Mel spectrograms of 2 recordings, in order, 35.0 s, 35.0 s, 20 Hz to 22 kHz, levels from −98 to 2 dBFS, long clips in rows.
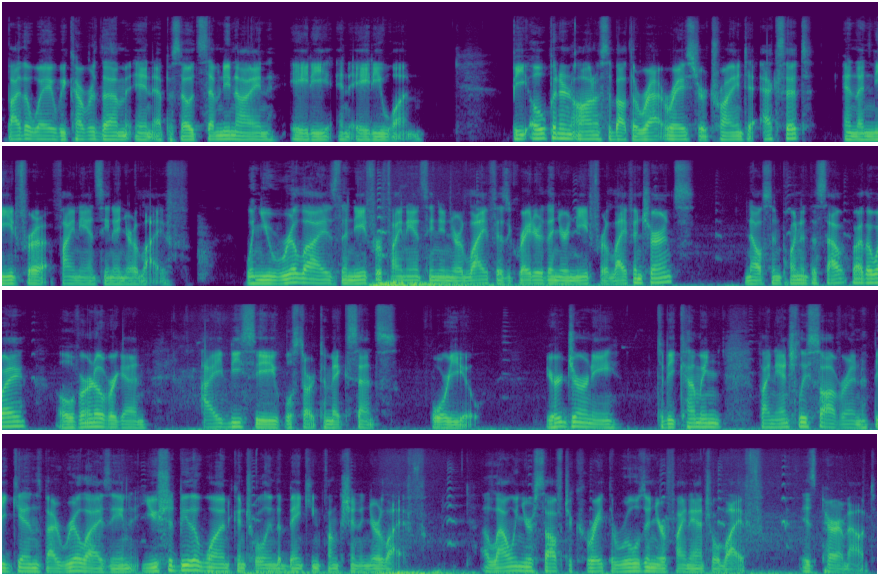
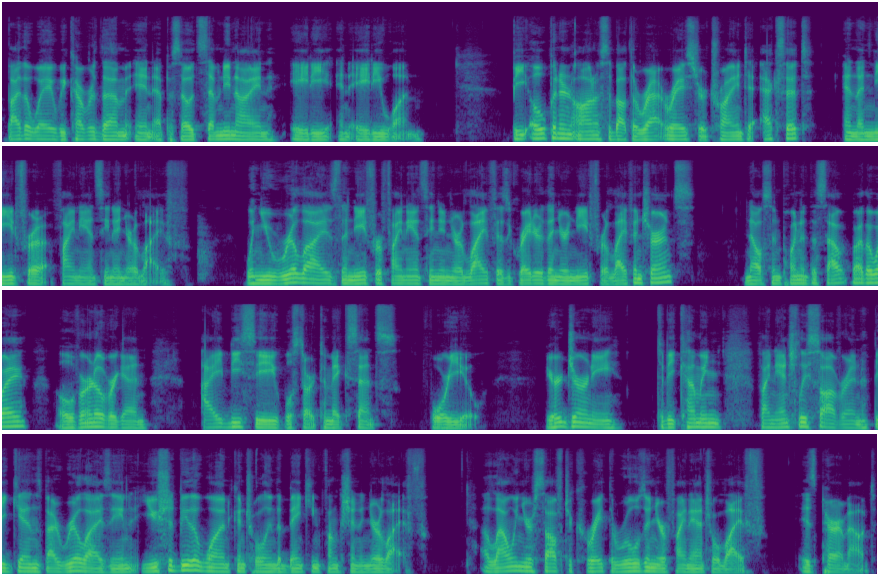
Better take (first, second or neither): second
